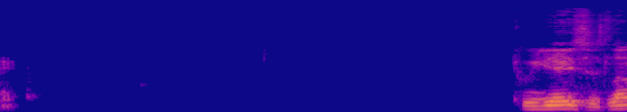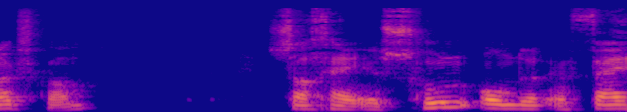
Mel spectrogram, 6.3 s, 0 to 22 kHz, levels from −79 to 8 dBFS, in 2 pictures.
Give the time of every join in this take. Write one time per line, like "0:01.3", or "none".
none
